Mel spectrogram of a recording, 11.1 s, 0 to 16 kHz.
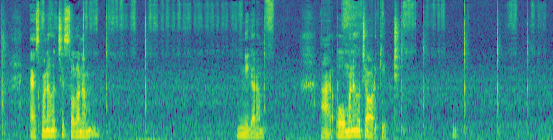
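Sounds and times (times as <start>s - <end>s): man speaking: 0.6s - 2.1s, 4.8s - 5.4s, 6.4s - 8.1s
marker writing on a board: 0.8s - 5.5s, 7.9s - 11.0s.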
